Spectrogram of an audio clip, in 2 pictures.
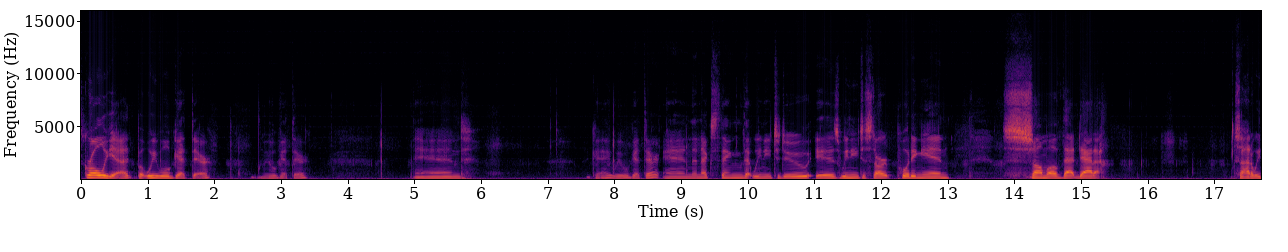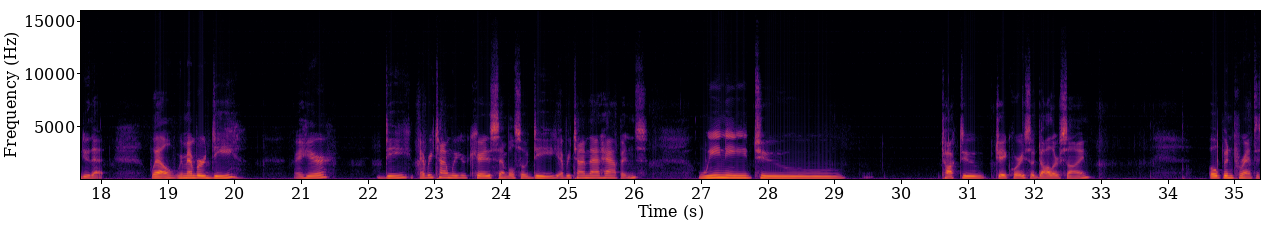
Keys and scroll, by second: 1.1 super+w, 3.8 super+r, 5.5 super+w, 11.4 Return, 24.4 d, 24.8 ., 31.8 shift+4, 34.2 shift+9.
